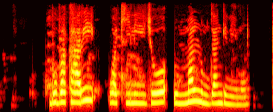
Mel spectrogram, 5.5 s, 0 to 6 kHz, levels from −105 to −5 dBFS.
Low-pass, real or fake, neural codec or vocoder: 5.4 kHz; real; none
